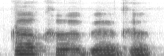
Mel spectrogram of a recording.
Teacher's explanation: 10वां है कंठ, जो है गले का वह हिस्सा जहां से क ख ग घ जैसी ध्वनियां निकलती है।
